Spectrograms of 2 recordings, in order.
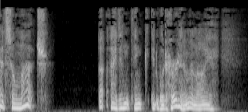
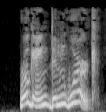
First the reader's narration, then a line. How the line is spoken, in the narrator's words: he all but wailed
